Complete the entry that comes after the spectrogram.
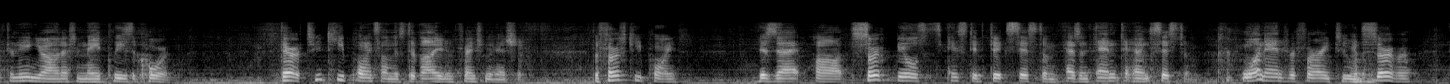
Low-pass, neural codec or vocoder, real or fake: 7.2 kHz; codec, 24 kHz, 1 kbps, SNAC; fake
